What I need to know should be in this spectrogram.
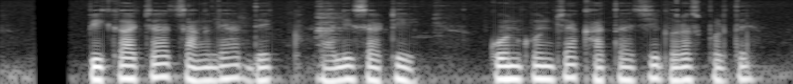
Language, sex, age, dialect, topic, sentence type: Marathi, male, 31-35, Varhadi, agriculture, question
